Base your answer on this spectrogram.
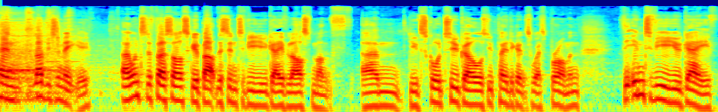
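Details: Adult male interviewer; normal fluent speech.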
